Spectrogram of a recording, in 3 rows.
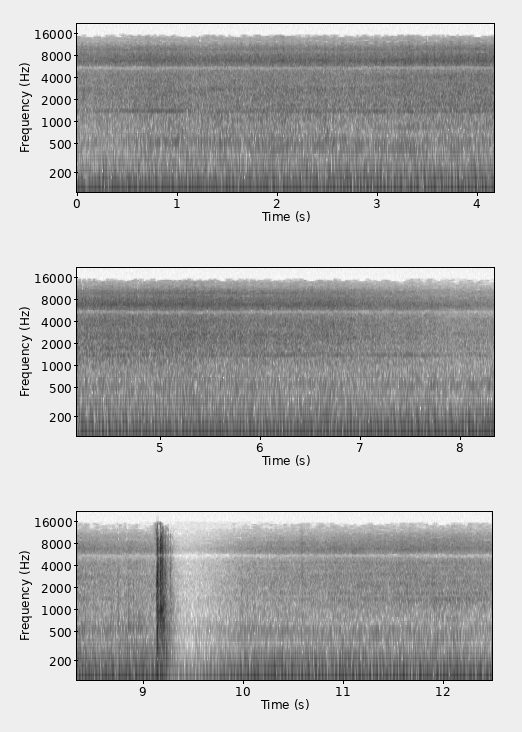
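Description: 1992 Pontiac Trans Am's V8 engine idling steadily, with one sharp slam about three-quarters of the way through as the hood is shut.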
